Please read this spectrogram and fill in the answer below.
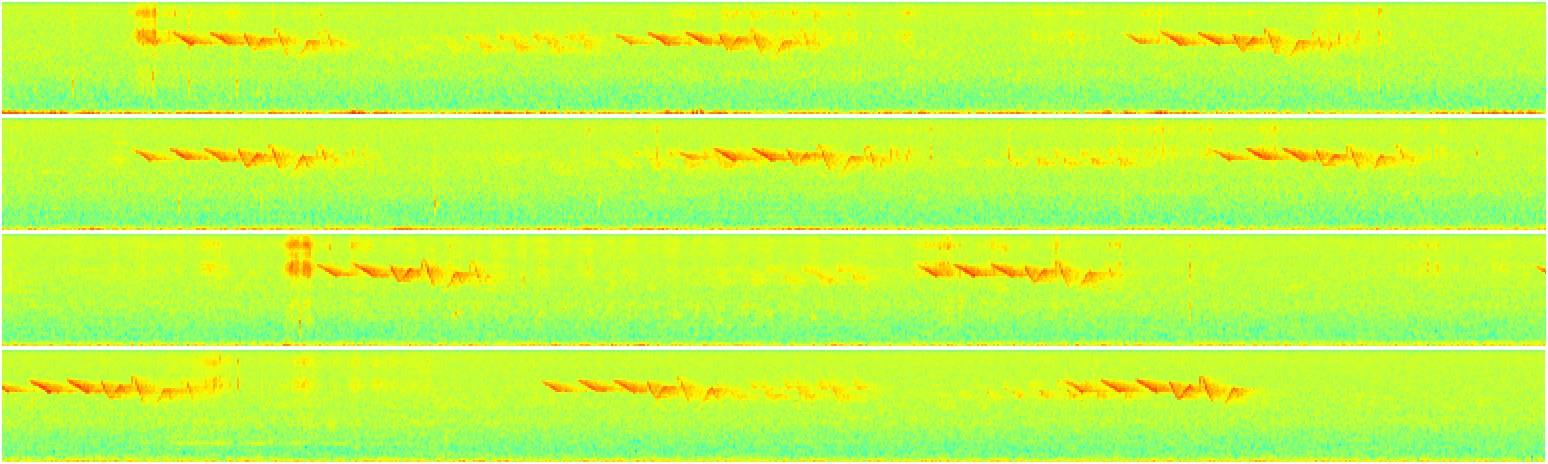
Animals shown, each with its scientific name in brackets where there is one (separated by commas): Louisiana Waterthrush (Parkesia motacilla), Ovenbird (Seiurus aurocapilla)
